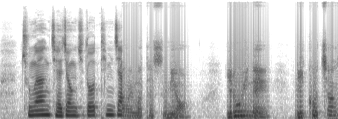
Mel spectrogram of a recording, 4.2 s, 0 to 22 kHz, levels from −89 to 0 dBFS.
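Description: From 1.52 s to the end, interleaved audio is read as planar. Short 5.8 ms blocks split wrongly, so the speech turns dull and robotic, buzzing near 172 Hz.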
